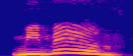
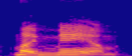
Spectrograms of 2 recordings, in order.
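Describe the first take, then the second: First: The first word is said like 'me'. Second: The first word is said like 'my'. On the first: The speaker calls it right. "it's supposed to be me ma'am. Kind of like um Seamus" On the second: The speaker calls it wrong. "he's not quite saying it right. He's saying my"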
